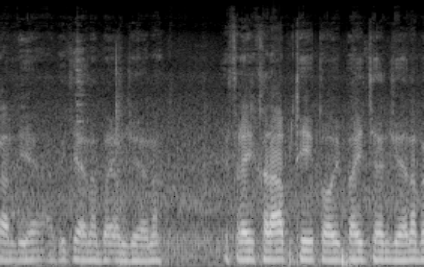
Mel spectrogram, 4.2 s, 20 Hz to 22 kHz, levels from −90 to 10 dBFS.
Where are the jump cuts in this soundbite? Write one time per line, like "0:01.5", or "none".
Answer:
0:01.1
